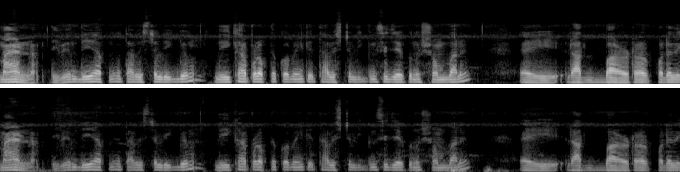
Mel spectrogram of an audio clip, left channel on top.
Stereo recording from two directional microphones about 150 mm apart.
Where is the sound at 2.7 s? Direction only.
15° left (ahead or behind); by 4.7 s 35° left (ahead or behind).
